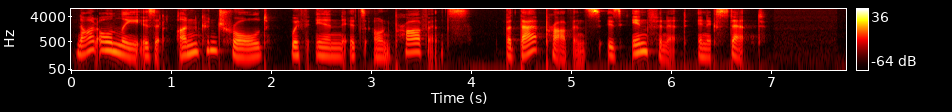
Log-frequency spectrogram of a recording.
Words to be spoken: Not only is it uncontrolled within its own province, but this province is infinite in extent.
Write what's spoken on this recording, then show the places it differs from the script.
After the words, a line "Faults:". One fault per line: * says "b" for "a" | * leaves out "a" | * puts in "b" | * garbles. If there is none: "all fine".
Not only is it uncontrolled within its own province, but that province is infinite in extent.
Faults:
* says "that" for "this"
